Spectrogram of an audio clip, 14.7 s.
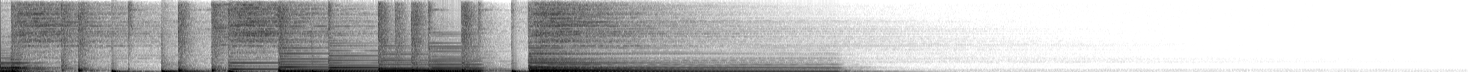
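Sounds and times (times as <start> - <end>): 
play-along swing music: 0.0 - 8.4.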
